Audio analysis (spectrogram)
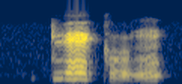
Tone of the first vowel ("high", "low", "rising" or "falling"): high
